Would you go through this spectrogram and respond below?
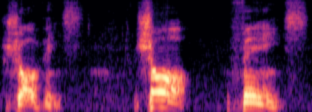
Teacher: Duas sílabas. A sílaba mais forte é a penúltima. Jó. A sílaba mais forte. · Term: paroxítona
